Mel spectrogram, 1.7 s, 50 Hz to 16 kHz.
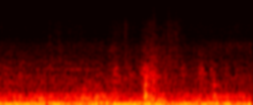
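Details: Slammed Audi A3 on test drive after scuttle panel work, bump stop in poor state: over deep road rumble, a few dull thuds as the car rides a bump; suspension knock, cause suspected, not confirmed.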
